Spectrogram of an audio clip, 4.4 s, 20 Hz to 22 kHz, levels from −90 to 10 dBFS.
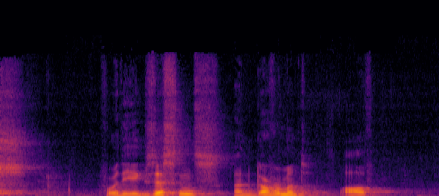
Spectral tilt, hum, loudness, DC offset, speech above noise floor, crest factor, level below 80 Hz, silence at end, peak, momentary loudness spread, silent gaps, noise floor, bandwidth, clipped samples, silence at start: -6.5 dB/octave; none; -24 LUFS; under 0.1%; 31 dB; 20 dB; -56 dBFS; 0.5 s; -6 dBFS; 14 LU; none; -54 dBFS; 16.5 kHz; under 0.1%; 0 s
